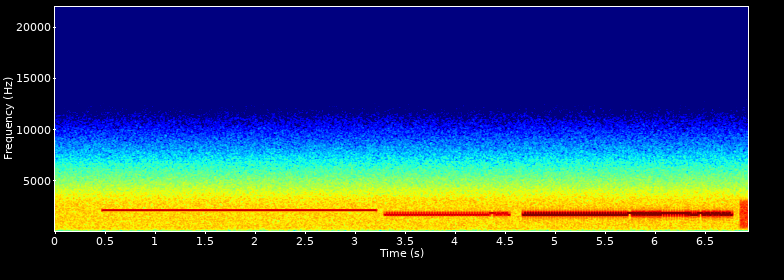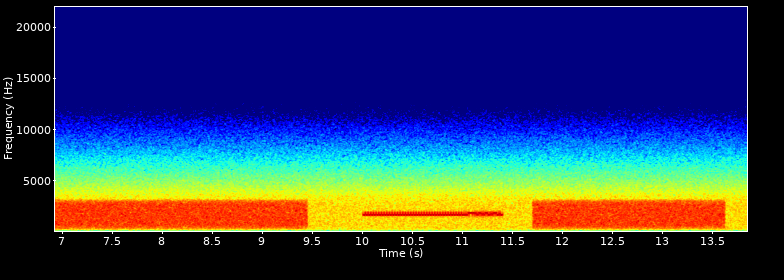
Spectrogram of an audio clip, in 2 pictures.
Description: Fax machine handshake, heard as a long tone, a warble and hiss, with phone line noise.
